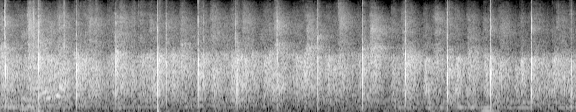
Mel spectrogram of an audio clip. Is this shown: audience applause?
yes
